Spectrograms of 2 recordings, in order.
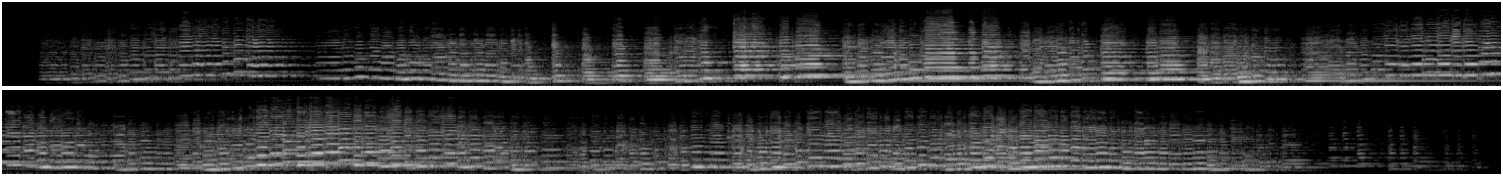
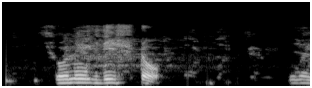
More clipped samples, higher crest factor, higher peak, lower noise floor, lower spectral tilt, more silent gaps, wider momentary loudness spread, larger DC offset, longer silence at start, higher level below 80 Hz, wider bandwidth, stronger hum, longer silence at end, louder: neither; about the same, 18 dB vs 18 dB; second, -8 dBFS vs -2 dBFS; first, -58 dBFS vs -48 dBFS; second, -3 dB/octave vs -5.5 dB/octave; neither; second, 13 LU vs 19 LU; neither; first, 0.4 s vs 0.05 s; second, -64 dBFS vs -58 dBFS; first, 18.5 kHz vs 7.6 kHz; neither; first, 0.75 s vs 0 s; second, -26 LUFS vs -17 LUFS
